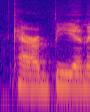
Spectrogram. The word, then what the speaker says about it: Caribbean: But, yeah, the Caribbean, the accent is on B.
